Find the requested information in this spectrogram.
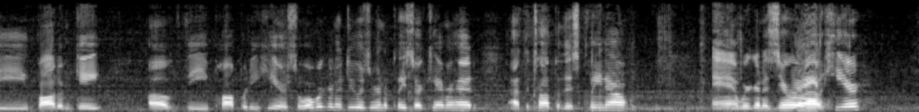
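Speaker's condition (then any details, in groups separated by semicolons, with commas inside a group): No condition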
